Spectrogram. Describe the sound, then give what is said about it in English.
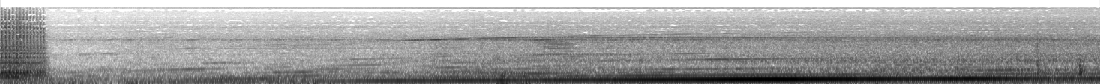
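A laboratory centrifuge spins DNA samples in a genetics lab, giving a smooth motor whine with layered tonal harmonics that slowly climb in pitch and swell in loudness, then ease off slightly near the end. “At Rick Kittle's University of Chicago lab, a centrifuge machine spins DNA, one step in the genetic replication process.”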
